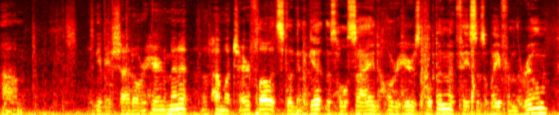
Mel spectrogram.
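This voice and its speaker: A man's voice: fairly low pitch, fairly even intonation, fairly quick. A man doing casual hands-on DIY narration inside a small trailer, thinking aloud informally as he works. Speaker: DIY vlogger. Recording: noisy, vehicle-like hum behind voice.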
